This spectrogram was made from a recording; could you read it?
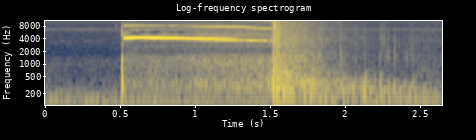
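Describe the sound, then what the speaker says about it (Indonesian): A Blackbuster firecracker buried in the ground: its fuse hisses with a thin whistle, then a single sharp, muffled bang that fades into a short rumble of debris. "Di sini ada mercon Blackbuster. Kita lihat reaksinya di dalam tanah."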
